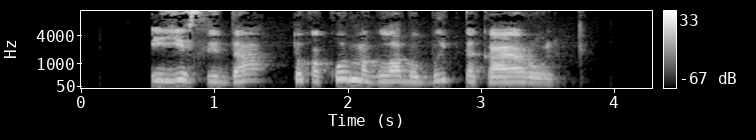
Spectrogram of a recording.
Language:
Russian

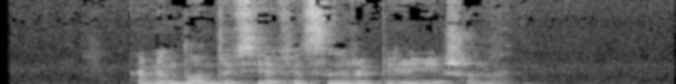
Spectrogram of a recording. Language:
Russian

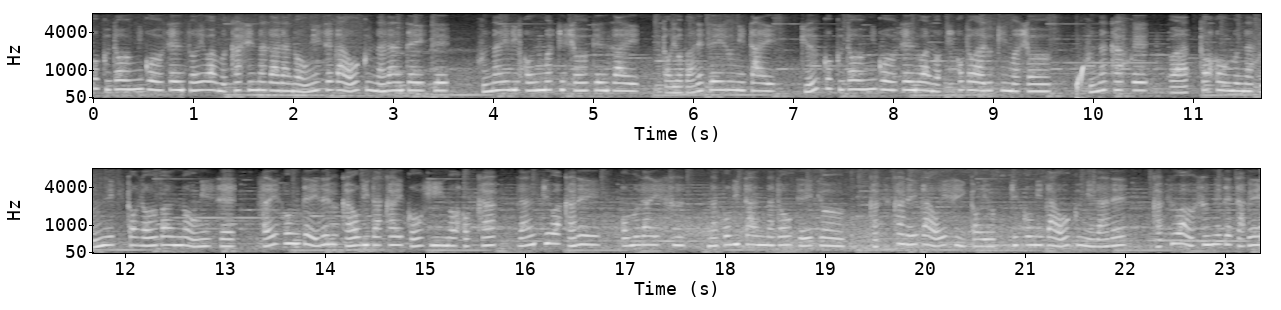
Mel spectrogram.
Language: Japanese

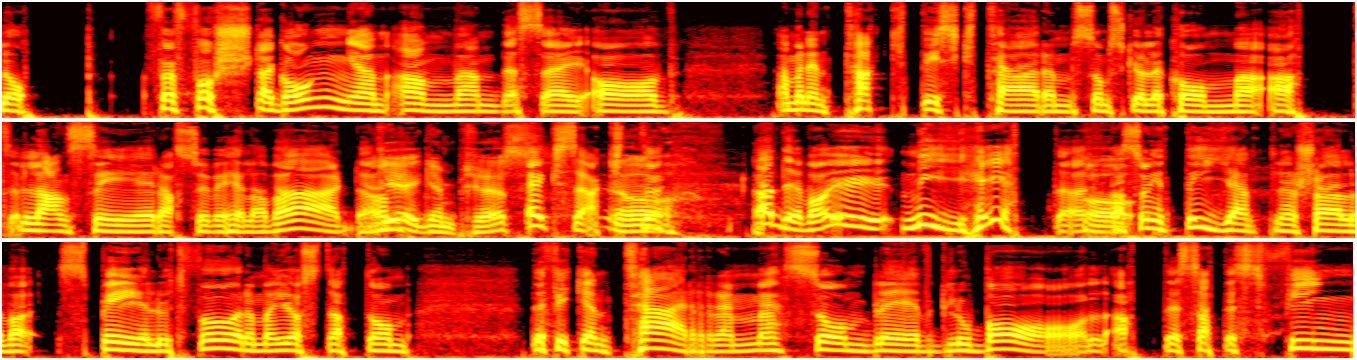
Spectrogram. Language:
Swedish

